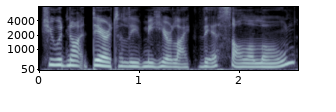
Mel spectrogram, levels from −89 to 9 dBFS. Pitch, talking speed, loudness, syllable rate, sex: 195 Hz, 275 wpm, -18 LUFS, 6.5 syllables/s, female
